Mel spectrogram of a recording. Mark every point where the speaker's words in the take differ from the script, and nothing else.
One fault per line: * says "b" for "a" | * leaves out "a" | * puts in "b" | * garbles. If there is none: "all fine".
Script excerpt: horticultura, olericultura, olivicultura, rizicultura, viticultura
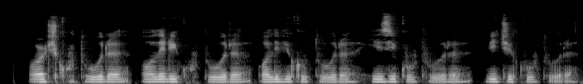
all fine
